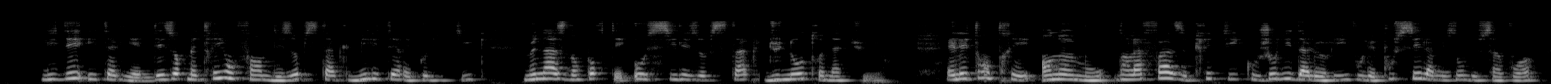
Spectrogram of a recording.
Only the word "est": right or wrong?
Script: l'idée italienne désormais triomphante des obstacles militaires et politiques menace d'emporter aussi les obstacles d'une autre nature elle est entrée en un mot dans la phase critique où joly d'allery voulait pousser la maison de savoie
right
